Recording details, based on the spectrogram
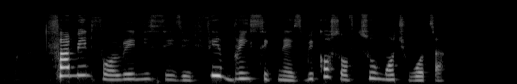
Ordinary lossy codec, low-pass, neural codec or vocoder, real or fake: none; 10.8 kHz; codec, 44.1 kHz, 7.8 kbps, DAC; fake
